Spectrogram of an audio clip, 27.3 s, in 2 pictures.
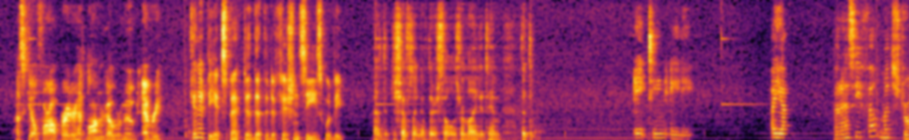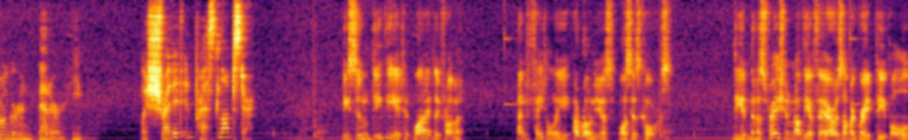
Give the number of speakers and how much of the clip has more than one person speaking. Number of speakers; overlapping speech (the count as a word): seven, no overlap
